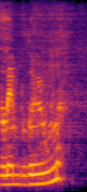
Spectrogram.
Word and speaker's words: Lindblom: I'm saying his name right. It's Lindblom.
